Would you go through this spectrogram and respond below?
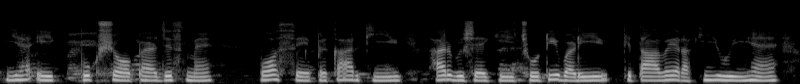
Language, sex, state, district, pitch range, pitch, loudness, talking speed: Hindi, female, Chhattisgarh, Jashpur, 180-205 Hz, 190 Hz, -24 LUFS, 140 wpm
